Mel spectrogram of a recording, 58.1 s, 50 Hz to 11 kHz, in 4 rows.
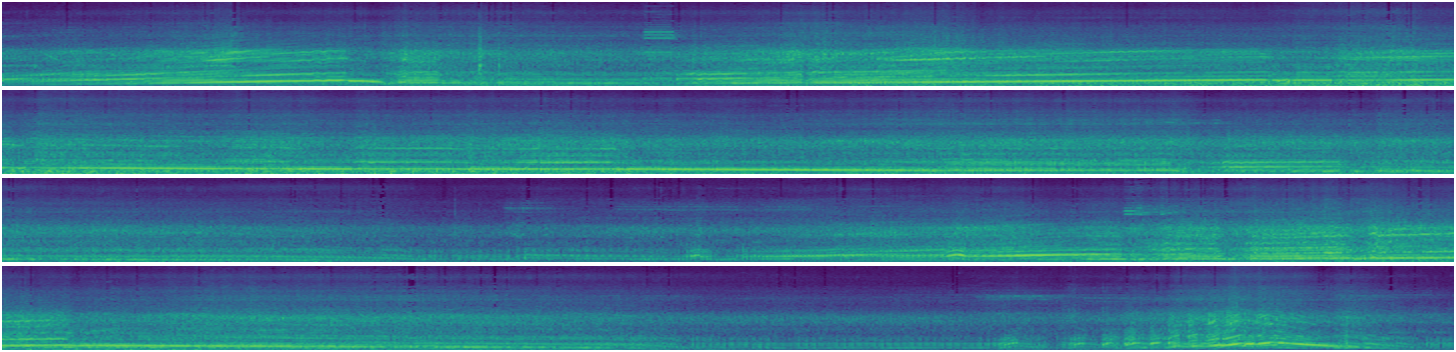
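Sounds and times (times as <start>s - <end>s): motorcycle engine revving: 0.0s - 33.4s, 34.0s - 50.3s, 51.1s - 58.0s.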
